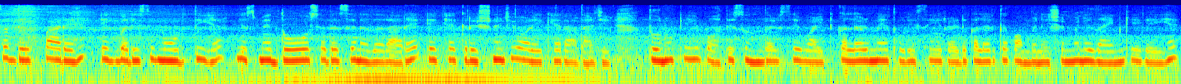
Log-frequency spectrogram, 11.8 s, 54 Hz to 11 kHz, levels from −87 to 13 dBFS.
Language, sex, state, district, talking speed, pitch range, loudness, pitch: Hindi, female, West Bengal, Jhargram, 235 wpm, 230-250 Hz, -14 LUFS, 240 Hz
